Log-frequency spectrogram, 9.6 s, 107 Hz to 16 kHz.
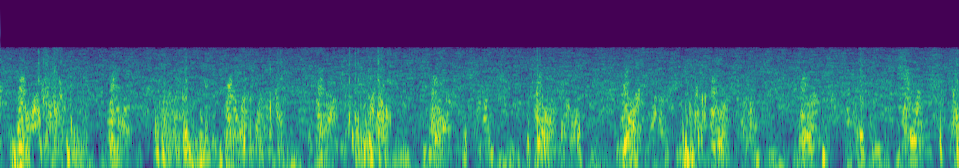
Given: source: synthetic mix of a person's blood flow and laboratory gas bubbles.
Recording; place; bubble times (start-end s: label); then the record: Doppler ultrasound of blood flow; precordium
0.00-0.04 s: bubbles
0.31-0.90 s: bubbles
1.52-2.17 s: bubbles
2.37-2.85 s: bubbles
3.46-3.94 s: bubbles
4.61-4.70 s: bubbles
5.25-5.66 s: bubbles
6.79-7.15 s: bubbles
8.20-8.35 s: bubbles
8.54-8.76 s: bubbles
9.36-9.46 s: bubbles
9.50-9.60 s: bubbles
From the record:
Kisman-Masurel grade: 242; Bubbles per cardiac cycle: several, 3 to 8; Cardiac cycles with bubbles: 100%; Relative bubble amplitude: moderate (0.250 to 0.450); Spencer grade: 3 (all of the cardiac periods contain showers or single bubble signals, but not dominating or overriding the cardiac motion signals); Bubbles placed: only in the low amplitude regions of the cardiac cycle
